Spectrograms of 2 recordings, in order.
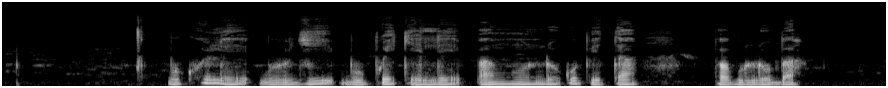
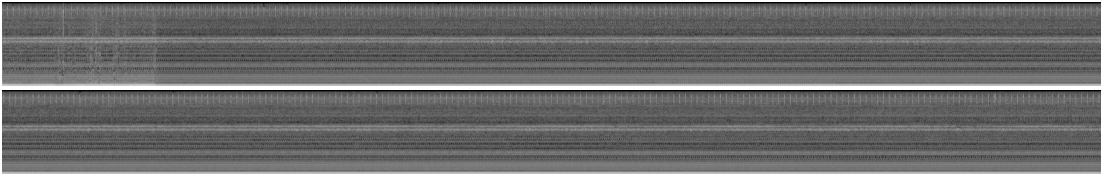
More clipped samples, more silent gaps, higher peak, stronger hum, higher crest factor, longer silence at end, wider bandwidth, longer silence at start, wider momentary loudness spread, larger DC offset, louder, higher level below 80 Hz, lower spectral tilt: neither; neither; about the same, 0 dBFS vs 0 dBFS; second, none vs 50 Hz at -20 dBFS; first, 24 dB vs 16 dB; first, 0.85 s vs 0 s; second, 9.8 kHz vs over 20 kHz; first, 1.35 s vs 0 s; first, 8 LU vs 2 LU; neither; second, -23 LUFS vs -17 LUFS; second, -38 dBFS vs -20 dBFS; first, -7.5 dB/octave vs -2.5 dB/octave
